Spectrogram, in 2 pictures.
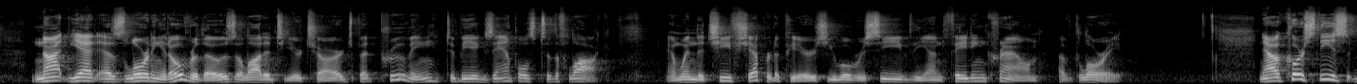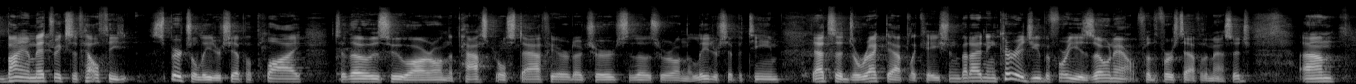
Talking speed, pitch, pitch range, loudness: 185 wpm, 130 Hz, 110-150 Hz, -24 LUFS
